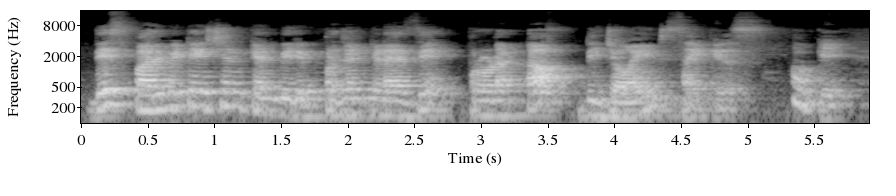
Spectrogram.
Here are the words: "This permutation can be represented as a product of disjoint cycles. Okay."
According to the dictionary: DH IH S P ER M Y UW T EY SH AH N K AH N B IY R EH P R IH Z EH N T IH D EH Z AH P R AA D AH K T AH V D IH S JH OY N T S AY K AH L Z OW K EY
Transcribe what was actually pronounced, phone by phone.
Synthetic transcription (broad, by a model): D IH S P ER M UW T EY SH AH N K AH N B IY R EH P R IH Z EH N T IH D EH Z AH P R AA D AH K T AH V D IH JH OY N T S AY K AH L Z OW K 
